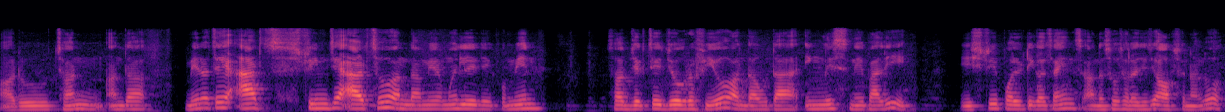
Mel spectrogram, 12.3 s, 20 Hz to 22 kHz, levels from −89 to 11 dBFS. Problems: constant background noise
